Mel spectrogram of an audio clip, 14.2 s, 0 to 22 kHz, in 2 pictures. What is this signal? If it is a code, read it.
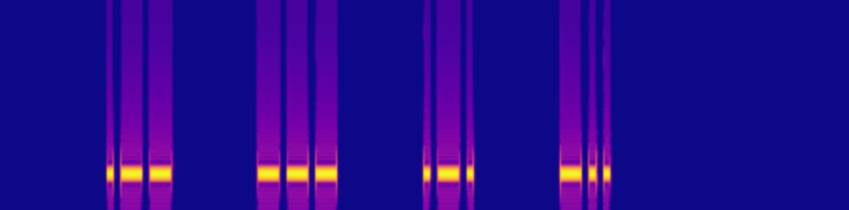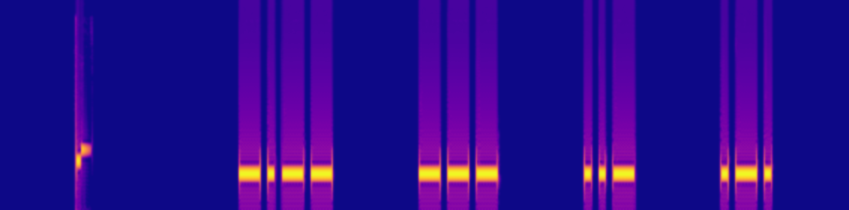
Morse code, heard as a keyed tone, about 20 wpm, spaced as for 9 wpm, 690 Hz. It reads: WORD YOUR
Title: 4x Character Spacing - Top 100 Words - 20wpm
